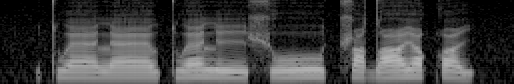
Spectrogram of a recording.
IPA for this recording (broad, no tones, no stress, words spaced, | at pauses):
tʷæːlæːtʷæleː ʃoː t͡ʃudˤeːqʷi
